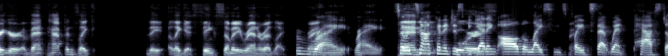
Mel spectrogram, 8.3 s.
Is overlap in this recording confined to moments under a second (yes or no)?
no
